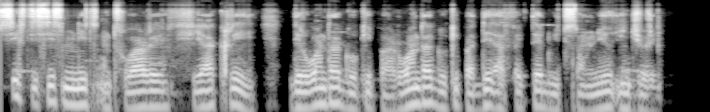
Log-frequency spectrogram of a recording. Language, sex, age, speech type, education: Nigerian Pidgin, male, 15-29, spontaneous, tertiary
